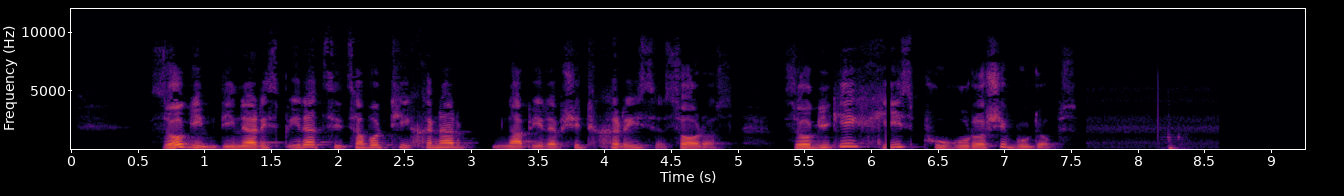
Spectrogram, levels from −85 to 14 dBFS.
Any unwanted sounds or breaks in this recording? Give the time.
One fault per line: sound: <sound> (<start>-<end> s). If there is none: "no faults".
sound: dropout (6.1-6.1 s)
sound: thud (8.1-8.4 s)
